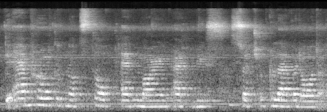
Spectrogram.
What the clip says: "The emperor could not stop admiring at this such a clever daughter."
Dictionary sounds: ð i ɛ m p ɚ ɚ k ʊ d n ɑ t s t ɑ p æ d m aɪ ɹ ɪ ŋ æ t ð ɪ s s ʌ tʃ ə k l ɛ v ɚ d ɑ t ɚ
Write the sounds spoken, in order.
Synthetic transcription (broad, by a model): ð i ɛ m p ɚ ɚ k ʊ d n ɑ t s t ɑ p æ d m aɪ ɪ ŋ æ t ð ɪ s s ʌ tʃ ə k l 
